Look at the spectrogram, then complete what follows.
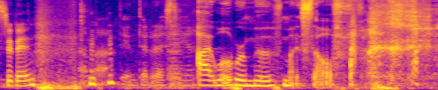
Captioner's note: laughter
